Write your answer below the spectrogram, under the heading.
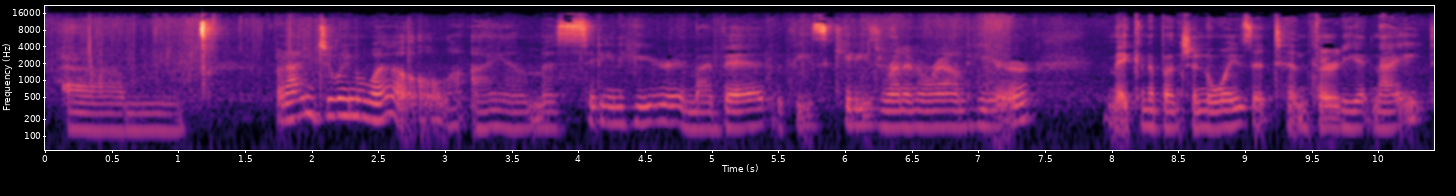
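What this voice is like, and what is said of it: Voice affected by a cold. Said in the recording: “As you can probably hear in my voice, I'm just getting over a little cold from last week.”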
